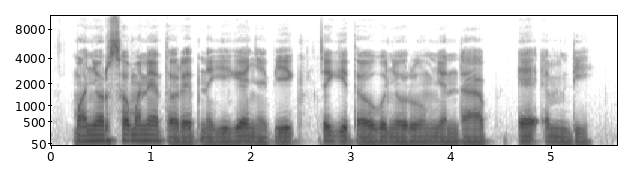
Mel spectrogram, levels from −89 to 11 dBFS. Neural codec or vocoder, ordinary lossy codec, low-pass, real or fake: none; none; none; real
